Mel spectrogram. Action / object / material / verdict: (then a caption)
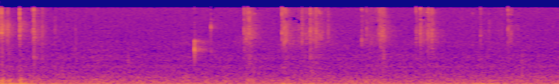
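tap / keyboard with plastic keycaps on an aluminium base / plastic, aluminium / none. Fingertips type on a white, full-size Apple Magic Keyboard with plastic keycaps on an aluminium base. Soft, bright key taps come in irregular bursts over a steady low hum.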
